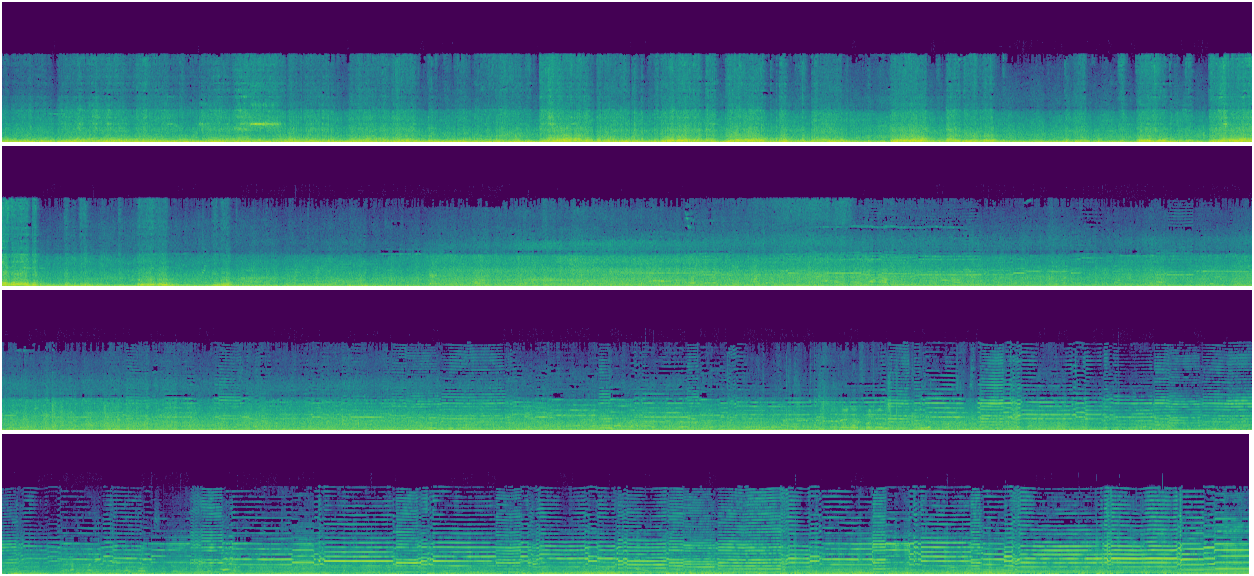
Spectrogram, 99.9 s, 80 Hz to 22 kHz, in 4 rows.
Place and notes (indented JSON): {
  "title": "walk across embankment bridge",
  "date": "2011-05-16 15:24:00",
  "description": "Screeching train with its grinding of brakes. Then halfway across busker playing bagpipes.",
  "latitude": "51.51",
  "longitude": "-0.12",
  "altitude": "3",
  "timezone": "Europe/London"
}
